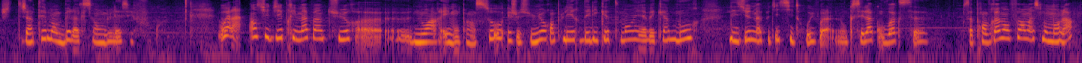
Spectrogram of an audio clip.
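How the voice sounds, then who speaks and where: A woman's voice: sits high, a little fast, vocal fry, slight background noise. A young woman hosting a casual voice-over craft tutorial, chatty and full of fillers and restarts.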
